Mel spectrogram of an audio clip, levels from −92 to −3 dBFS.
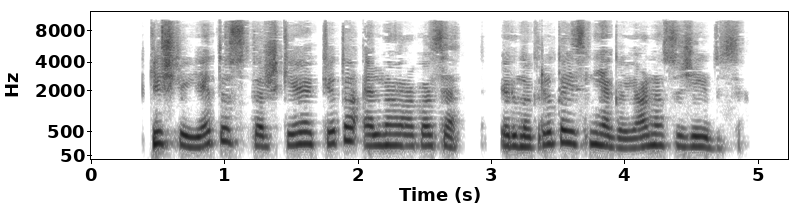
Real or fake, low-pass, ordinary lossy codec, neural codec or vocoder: fake; 9.9 kHz; AAC, 32 kbps; vocoder, 22.05 kHz, 80 mel bands, WaveNeXt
